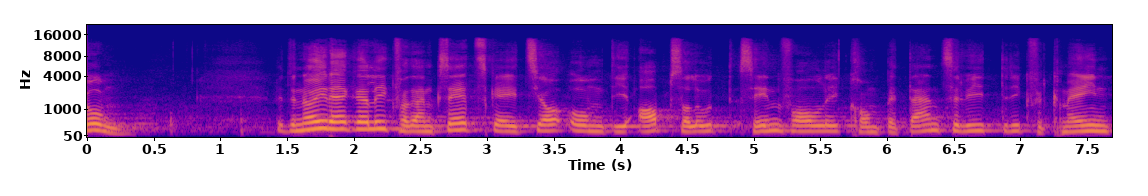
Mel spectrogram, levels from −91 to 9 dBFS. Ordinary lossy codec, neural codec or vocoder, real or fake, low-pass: MP3, 96 kbps; autoencoder, 48 kHz, 128 numbers a frame, DAC-VAE, trained on Japanese speech; fake; 14.4 kHz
